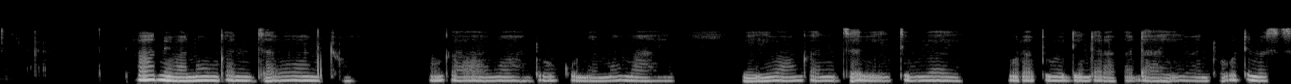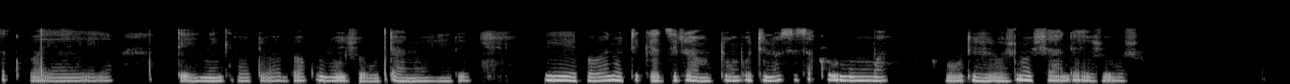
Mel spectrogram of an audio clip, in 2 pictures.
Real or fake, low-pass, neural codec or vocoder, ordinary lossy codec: fake; 5.4 kHz; vocoder, 44.1 kHz, 128 mel bands every 256 samples, BigVGAN v2; Opus, 64 kbps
